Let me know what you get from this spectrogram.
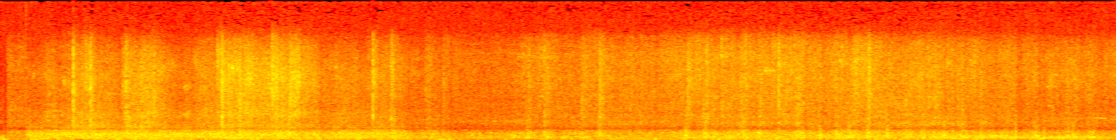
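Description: Passenger train running along the track, heard from inside the carriage: a steady rumble of wheels on rails with faint clicks from the wheels over the track.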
